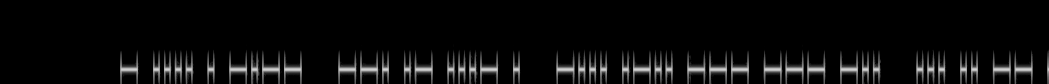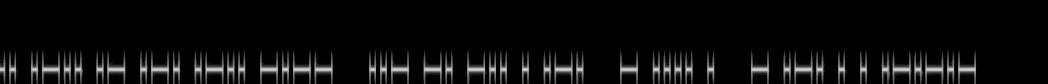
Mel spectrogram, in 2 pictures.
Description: Morse code, heard as a keyed tone, about 22 wpm, 700 Hz. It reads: THEY GAVE BLOOD SIMILARLY UNDER THE TREE.
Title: Sentences from Top 1400 Words 22wpm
